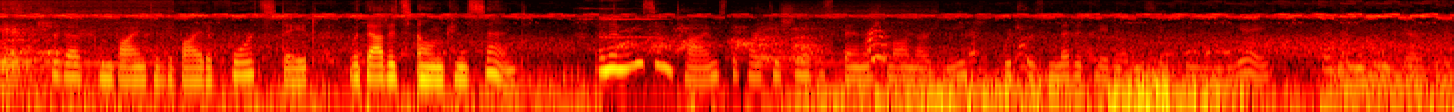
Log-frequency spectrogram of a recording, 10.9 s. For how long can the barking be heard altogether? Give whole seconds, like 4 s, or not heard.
3 s.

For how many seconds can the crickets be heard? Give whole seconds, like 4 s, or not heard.
11 s.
